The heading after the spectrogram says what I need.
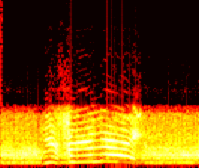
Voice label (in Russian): player friendly fire, mood high, speech ru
